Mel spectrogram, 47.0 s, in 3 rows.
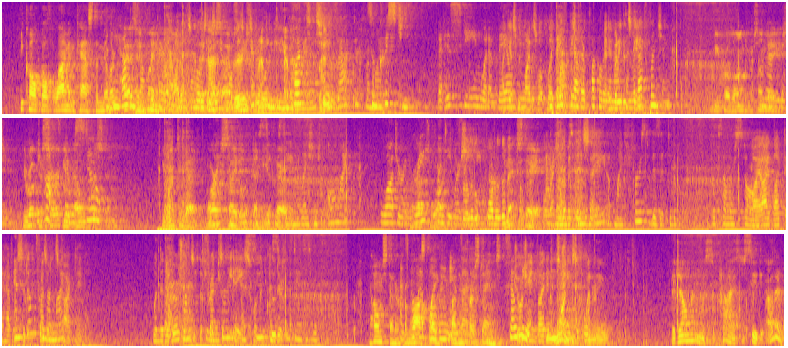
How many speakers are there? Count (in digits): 8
